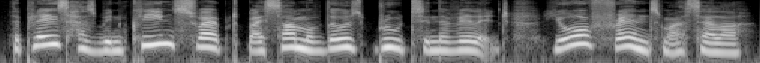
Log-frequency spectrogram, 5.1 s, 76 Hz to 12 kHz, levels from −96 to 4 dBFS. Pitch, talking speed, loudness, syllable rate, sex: 250 Hz, 190 wpm, -16 LUFS, 5.3 syllables/s, female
